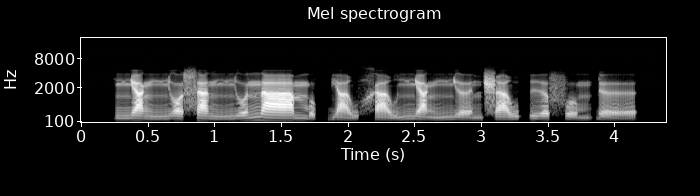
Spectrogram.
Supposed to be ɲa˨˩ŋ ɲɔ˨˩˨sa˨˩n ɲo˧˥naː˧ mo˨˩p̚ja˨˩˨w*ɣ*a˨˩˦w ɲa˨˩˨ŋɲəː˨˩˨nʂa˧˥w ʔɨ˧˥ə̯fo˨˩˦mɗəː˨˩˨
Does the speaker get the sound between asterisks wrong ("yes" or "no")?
yes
